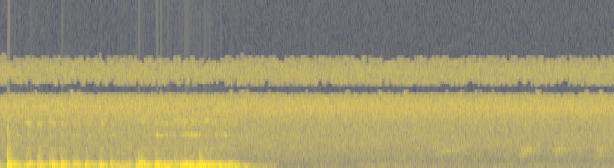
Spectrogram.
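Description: A spoon clinks against a small bowl.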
